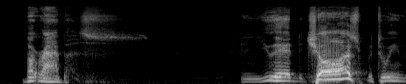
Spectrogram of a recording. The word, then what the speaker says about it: Barabbas: son of Abbas who was a famous teacher pronounced Barabbas you had the choice between the son of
